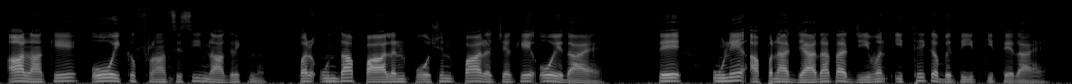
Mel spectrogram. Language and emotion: Dogri, neutral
